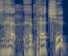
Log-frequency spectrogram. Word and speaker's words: Hatshepsut: So you, so you love Hatshepsut?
